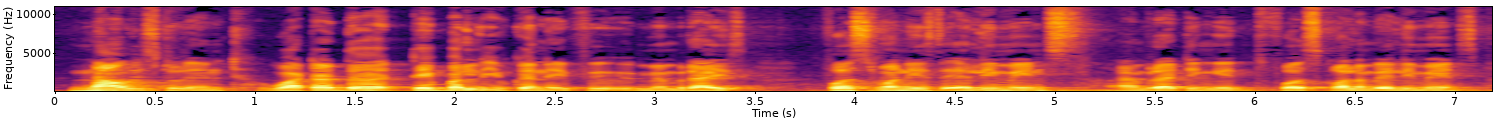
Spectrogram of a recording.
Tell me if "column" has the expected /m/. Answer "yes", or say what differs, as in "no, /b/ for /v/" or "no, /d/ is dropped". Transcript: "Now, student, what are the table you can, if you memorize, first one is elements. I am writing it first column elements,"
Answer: yes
